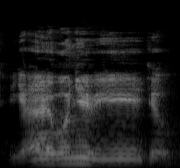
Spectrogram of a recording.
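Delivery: slow, lumbering bear voice; heavy, drawn-out delivery. Acted. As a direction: answer ponderously, drawing words out. Bear answering the leopard.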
